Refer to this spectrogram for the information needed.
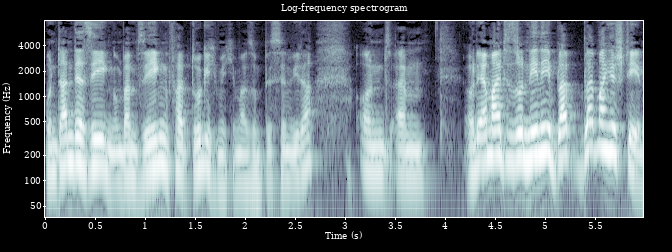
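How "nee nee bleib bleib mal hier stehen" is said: very loud, raised, high-pitched call. Photographer retelling how he told her to stay during the blessing, very loud. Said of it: "Also so ganz laut".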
